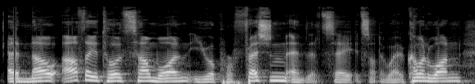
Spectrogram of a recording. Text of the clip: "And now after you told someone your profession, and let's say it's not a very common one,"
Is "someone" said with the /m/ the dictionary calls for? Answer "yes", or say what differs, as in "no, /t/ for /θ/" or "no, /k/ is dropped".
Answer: yes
